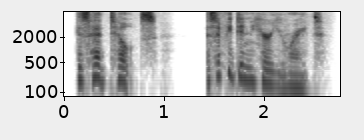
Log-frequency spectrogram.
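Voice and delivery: usual speaking voice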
